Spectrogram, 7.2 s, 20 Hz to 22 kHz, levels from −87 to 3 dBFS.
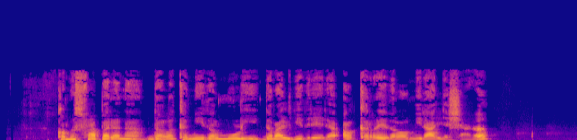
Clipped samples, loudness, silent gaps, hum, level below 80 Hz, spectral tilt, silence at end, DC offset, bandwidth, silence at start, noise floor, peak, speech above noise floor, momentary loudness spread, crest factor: under 0.1%; -21 LUFS; none; none; -70 dBFS; -5 dB/octave; 1.1 s; under 0.1%; 11.5 kHz; 0.7 s; -64 dBFS; -2 dBFS; 43 dB; 6 LU; 20 dB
